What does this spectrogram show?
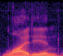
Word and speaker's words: Lydian: themselves why oh wait i never pronounced that team name lydian lydian it's a musical term so i don't really have an excuse to not pronounce it correctly but they're here as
